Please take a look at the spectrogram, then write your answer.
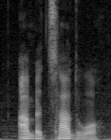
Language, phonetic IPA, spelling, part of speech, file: Polish, [ˌabɛˈt͡sadwɔ], abecadło, noun, Pl-abecadło.ogg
